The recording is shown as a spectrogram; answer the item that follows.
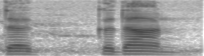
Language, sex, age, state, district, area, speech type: Bodo, male, 45-60, Assam, Kokrajhar, rural, spontaneous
